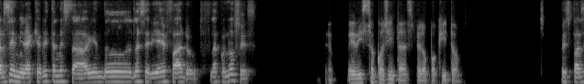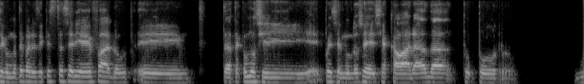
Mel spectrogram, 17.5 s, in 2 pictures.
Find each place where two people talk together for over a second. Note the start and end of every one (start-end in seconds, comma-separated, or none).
none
